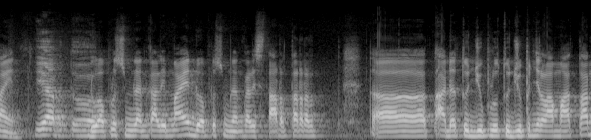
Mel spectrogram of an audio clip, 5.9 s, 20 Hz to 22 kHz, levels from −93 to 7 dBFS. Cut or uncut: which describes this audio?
uncut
